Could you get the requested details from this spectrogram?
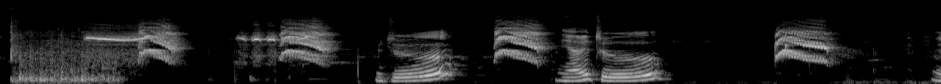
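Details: Alexandrine parakeet, a pet, giving natural morning calls: a whistled note, then a run of hoarse, wavering squawks with rich harmonics, separated by brief silences.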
